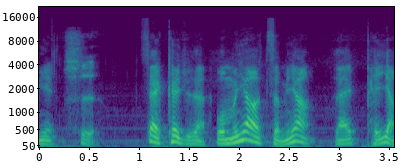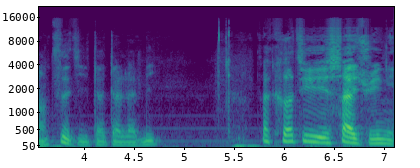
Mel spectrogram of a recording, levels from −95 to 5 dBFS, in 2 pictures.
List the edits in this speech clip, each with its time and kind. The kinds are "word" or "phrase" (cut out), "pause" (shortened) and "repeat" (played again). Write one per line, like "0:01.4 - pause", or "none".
0:01.7 - pause

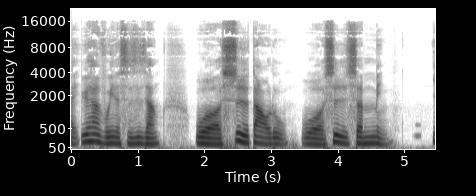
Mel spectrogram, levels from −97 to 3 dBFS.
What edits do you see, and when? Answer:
0:03.4 - pause

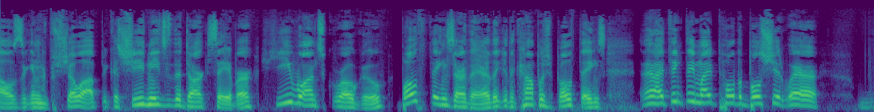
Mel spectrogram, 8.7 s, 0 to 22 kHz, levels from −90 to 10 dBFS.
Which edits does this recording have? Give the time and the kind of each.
0:02.6 - pause
0:03.9 - pause

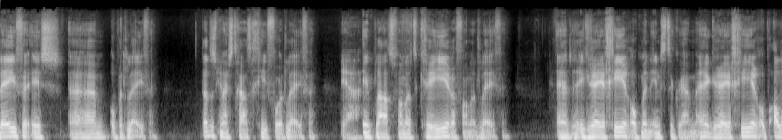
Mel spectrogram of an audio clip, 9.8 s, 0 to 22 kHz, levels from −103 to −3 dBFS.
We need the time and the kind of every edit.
0:01.4 - word

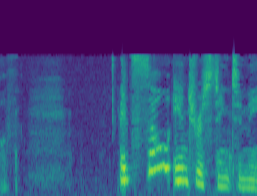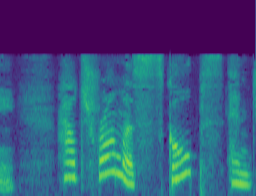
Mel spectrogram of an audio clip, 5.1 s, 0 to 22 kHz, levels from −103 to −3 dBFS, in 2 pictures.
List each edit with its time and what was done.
none

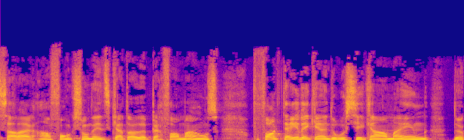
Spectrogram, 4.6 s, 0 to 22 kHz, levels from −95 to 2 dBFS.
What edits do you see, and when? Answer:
none

